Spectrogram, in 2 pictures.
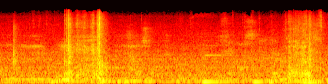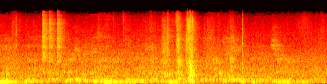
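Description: A cardboard package being handled and cut open with a folding knife: scattered clicks and knocks, with a short rasping cut about six seconds in.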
